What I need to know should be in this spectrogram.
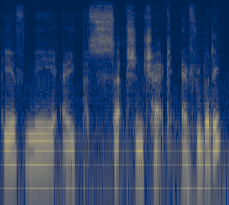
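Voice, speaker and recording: A man narrating a tabletop game as game master, describing each scene in a halting way. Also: mid-range voice, a little mellow, breathy edge, poor audio.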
